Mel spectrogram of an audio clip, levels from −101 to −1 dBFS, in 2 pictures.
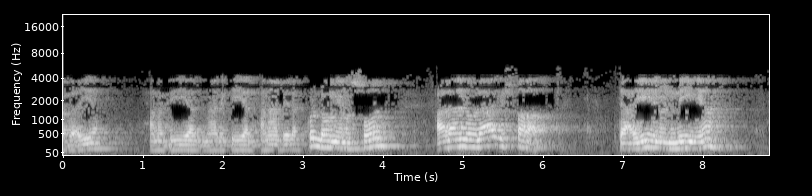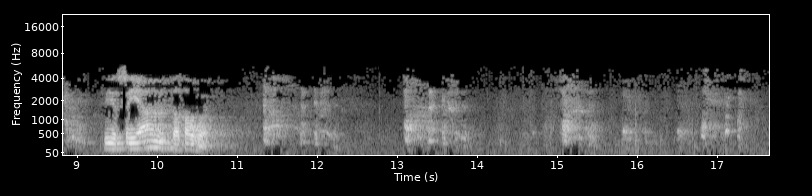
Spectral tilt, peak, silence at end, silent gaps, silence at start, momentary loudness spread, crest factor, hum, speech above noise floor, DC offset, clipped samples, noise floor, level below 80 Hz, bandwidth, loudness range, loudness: -4.5 dB/octave; -2 dBFS; 0.3 s; none; 0 s; 22 LU; 18 dB; none; 35 dB; under 0.1%; under 0.1%; -51 dBFS; -56 dBFS; 5.6 kHz; 17 LU; -17 LUFS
